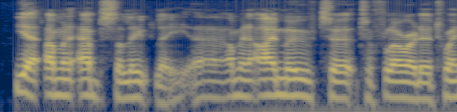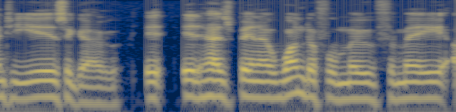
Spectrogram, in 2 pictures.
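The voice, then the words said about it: Non-Floridian accent. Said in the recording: “from your accent, we can tell that perhaps you're not Floridian born and bred”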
